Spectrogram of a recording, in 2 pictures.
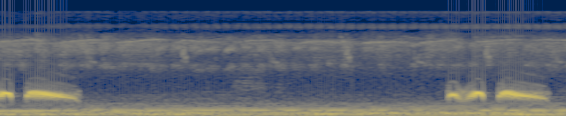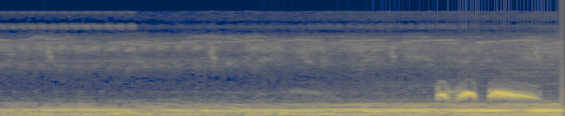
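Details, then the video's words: Tekukur or spotted dove call used for luring wild birds in: three repeated phrases of two quick coos and a longer falling coo, roughly every five seconds, over low humming background noise. "suara tekukur cocok memanggil burung luar"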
